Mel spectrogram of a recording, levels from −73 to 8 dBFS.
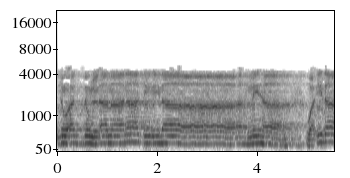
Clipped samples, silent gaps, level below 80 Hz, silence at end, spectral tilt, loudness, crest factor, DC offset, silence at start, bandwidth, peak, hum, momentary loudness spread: under 0.1%; none; -56 dBFS; 0 s; -7 dB/octave; -16 LUFS; 14 dB; under 0.1%; 0 s; 5.2 kHz; -2 dBFS; none; 4 LU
